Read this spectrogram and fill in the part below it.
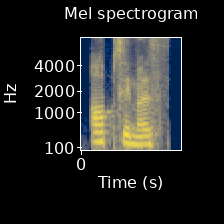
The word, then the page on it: opsimath: Indian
